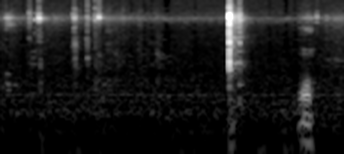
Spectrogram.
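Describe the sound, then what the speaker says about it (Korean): A single key press on a computer keyboard while working in a code editor, a sharp click standing out amid a few faint, scattered lighter taps, quiet and close. "엔터를 누르면"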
